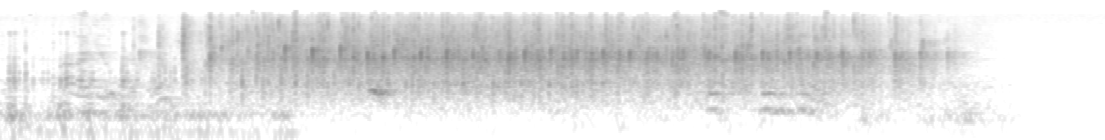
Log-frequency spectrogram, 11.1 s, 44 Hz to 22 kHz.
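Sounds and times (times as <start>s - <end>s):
audience applauding: 1.6s - 9.8s.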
